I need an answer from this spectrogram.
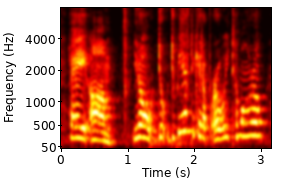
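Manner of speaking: high, tentative imitation of a woman; hinting woman. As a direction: pitch it up and drop a polite hint. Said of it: "She's giving you a hint".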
